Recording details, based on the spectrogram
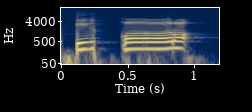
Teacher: Maka huruf-huruf yang bertemu dengan hamzah sukun, sifat syiddahnya sangat terasa.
